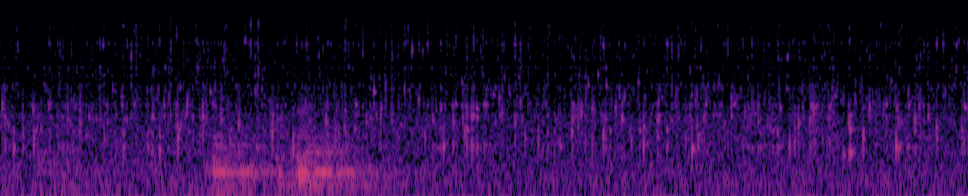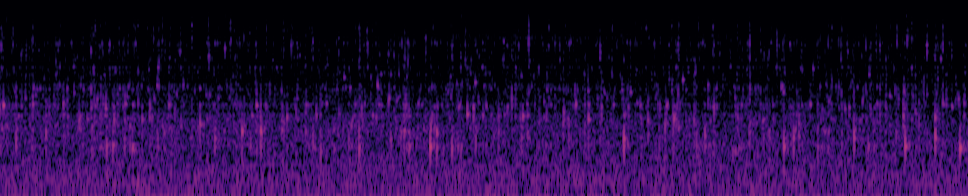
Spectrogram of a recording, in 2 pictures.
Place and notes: holy spring, Uzpaliai, Lithuania
so called "holy spring" with "healing" water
